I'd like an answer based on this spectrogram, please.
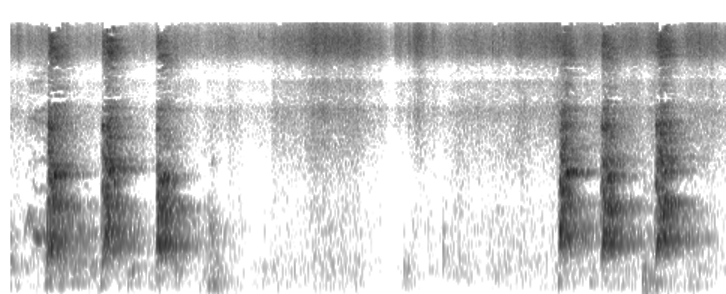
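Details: Golden Retriever, two months old, giving three sharp barks about half a second apart, a quiet stretch, then another burst of three to four bright barks near the end.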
